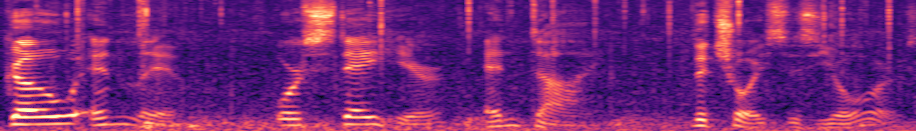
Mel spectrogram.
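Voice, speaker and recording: Man playing aristocratic male vampire, suave, smug, cooing, unhurried, mocking menace, rain behind. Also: medium pitch, background noise. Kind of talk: storybook villain in audio roleplay. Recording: steady rain ambience behind.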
